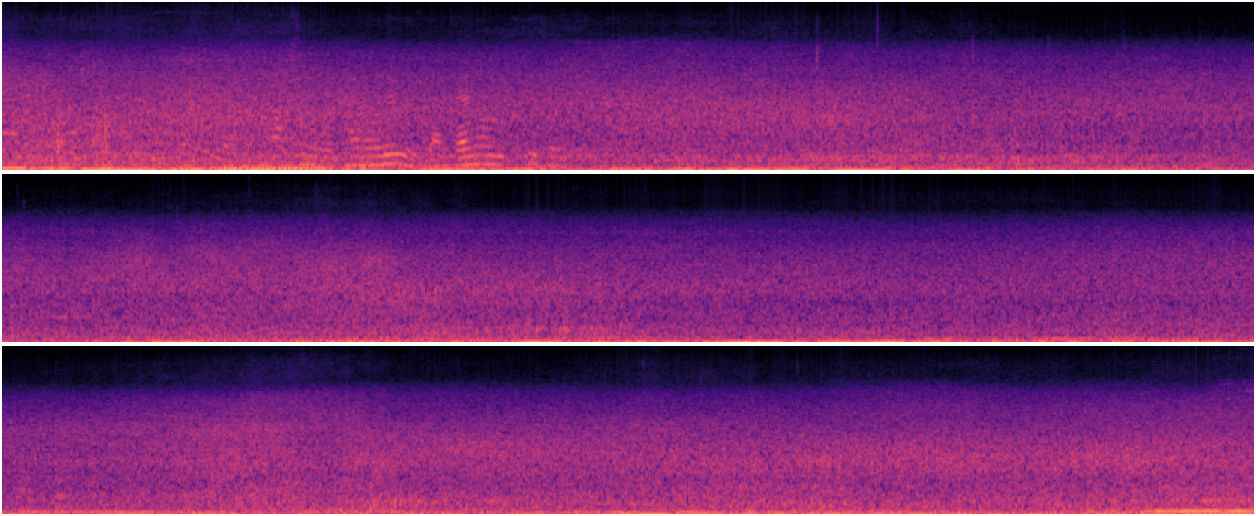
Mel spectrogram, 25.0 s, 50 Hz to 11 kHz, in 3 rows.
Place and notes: Central Area, Cluj-Napoca, Rumänien - Cluj, street crossing
At a street crossing of one of the central city main roads of Cluj. The sounds of traffic and people passing by. At the end in the distance the church bells of the nearby catholic church.
international city scapes - topographic field recordings and social ambiences
15 November 2012, 11:00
